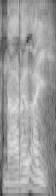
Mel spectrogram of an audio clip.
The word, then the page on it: narw ahì: Apatani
